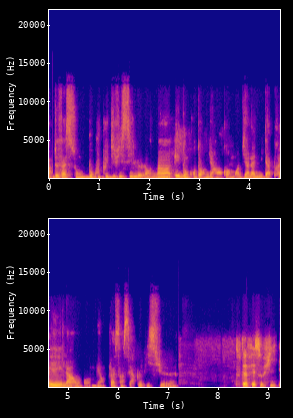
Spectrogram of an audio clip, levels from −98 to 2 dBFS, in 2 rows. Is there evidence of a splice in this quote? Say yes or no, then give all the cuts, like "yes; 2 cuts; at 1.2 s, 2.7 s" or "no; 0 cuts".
no; 0 cuts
